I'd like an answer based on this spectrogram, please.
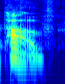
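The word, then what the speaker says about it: תו: modern Hebrew pronunciation because the moderns have a V here because of the Germanic influences and the ancients have a W.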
